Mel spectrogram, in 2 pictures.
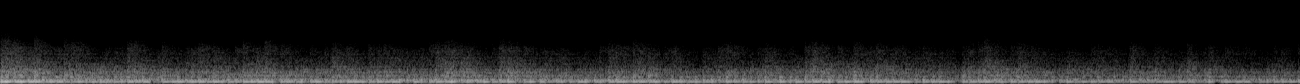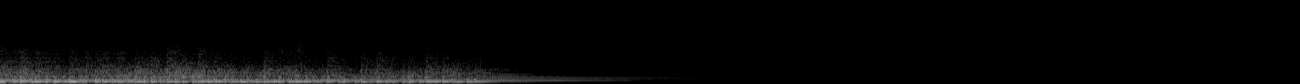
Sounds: Musical instrument, Music, Drum, Percussion

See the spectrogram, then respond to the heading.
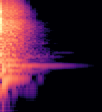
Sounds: Percussion, Drum, Music, Snare drum, Musical instrument

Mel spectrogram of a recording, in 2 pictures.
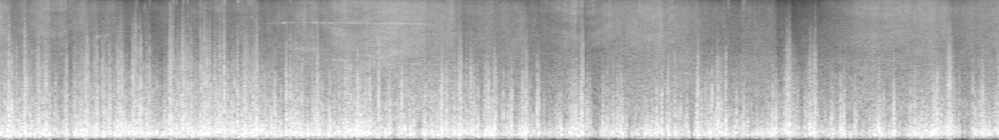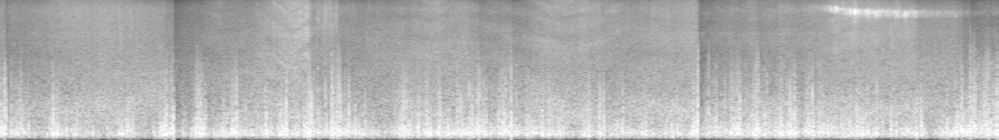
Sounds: Engine, Vehicle, Traffic noise, Motor vehicle (road)

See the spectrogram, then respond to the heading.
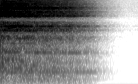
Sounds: Musical instrument, Hi-hat, Cymbal, Music, Percussion

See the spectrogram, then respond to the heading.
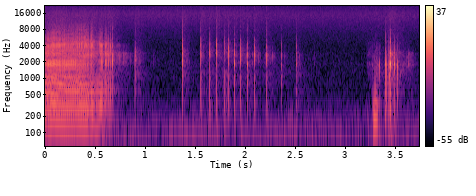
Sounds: Fart

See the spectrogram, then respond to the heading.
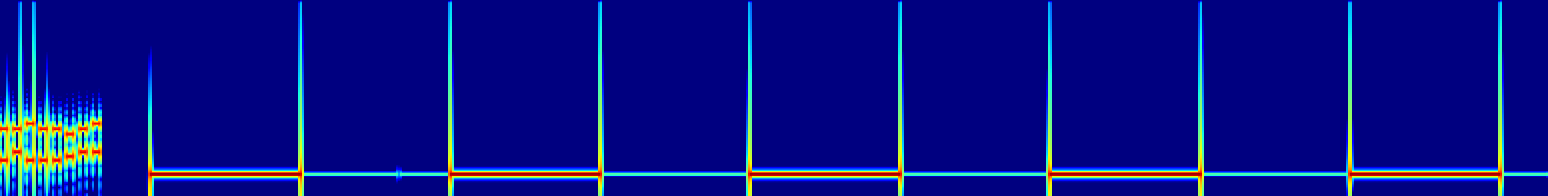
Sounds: Alarm, Telephone

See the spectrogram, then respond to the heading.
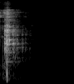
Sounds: Tools

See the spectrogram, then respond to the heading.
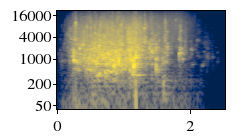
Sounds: home sounds, Bathtub (filling or washing)

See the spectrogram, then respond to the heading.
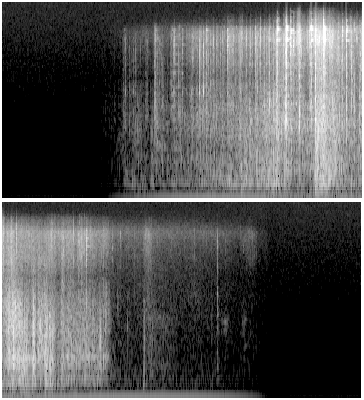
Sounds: Bicycle, Vehicle

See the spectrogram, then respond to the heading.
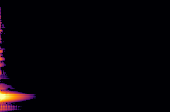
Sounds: Bell, Cowbell

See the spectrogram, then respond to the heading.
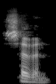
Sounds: Speech, man speaking, Human voice

